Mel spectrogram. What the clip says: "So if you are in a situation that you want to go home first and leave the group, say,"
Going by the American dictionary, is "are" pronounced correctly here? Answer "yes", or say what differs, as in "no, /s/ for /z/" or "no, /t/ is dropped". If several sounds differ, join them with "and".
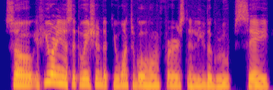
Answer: yes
